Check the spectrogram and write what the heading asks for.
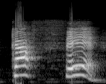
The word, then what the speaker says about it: café: e é monossílabo tônico café a sílaba tônica é a última é oxítona automóveis sílaba tônica penúltima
